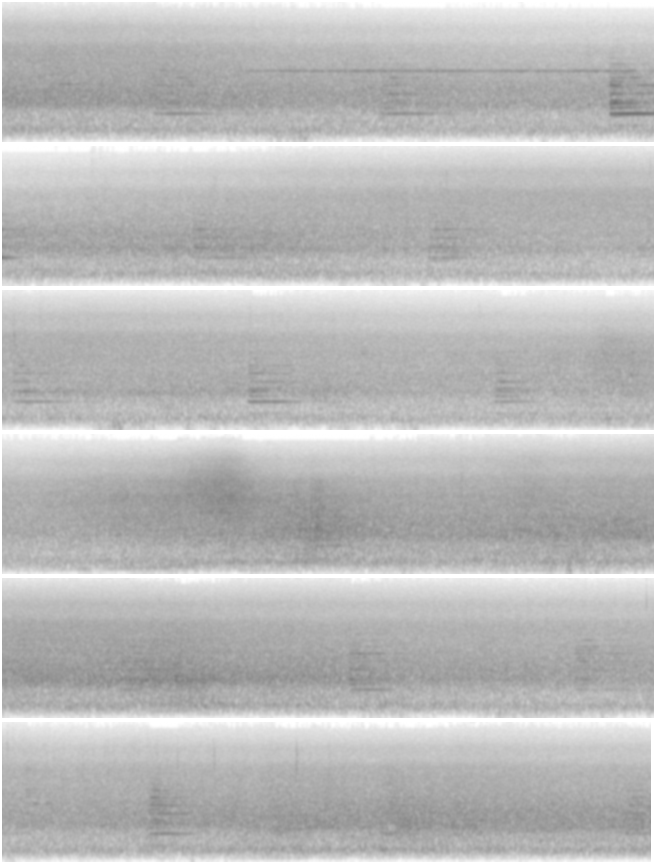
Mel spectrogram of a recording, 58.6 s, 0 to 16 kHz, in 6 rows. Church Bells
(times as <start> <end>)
2.3 4.0, 4.6 7.3, 8.9 10.2, 12.6 13.5, 16.2 16.9, 19.7 20.6, 23.2 24.1, 26.9 27.7, 40.9 41.3, 44.3 45.2, 47.7 48.6, 51.0 52.0, 58.2 58.6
